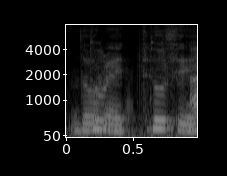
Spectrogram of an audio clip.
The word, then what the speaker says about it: Tourette: Tourette, así se pronuncia.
